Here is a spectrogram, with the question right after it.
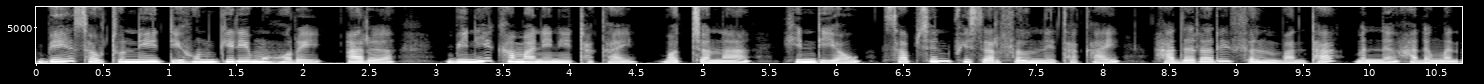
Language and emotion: Bodo, neutral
